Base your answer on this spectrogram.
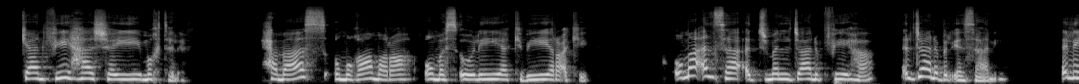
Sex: female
